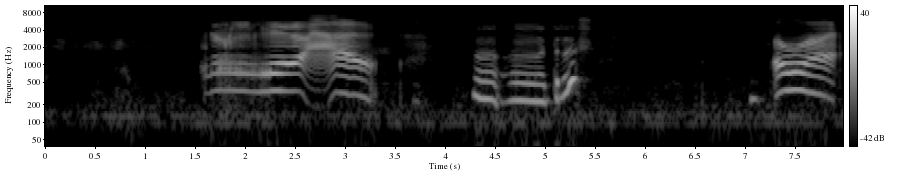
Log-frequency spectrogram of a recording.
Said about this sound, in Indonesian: Kamu juga mau podcast? Podcast cara bayi mengeluarkan suara.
